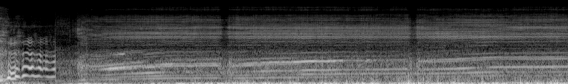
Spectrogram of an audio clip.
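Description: Electric dirt bike motor whining, the pitch rising slowly and steadily as the bike gathers speed, over wind and tyre rumble.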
